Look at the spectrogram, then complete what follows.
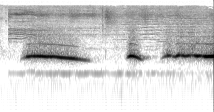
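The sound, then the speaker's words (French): A male tawny owl's hoot: a long, smooth note that slides slightly down, a brief pause, a short soft note, then a drawn-out wavering hoot, clear and moderately loud over a low steady hum. “Alors, il y a la hulotte qui est très commune et qu'on entend le plus. C'est celle qui fait le...”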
